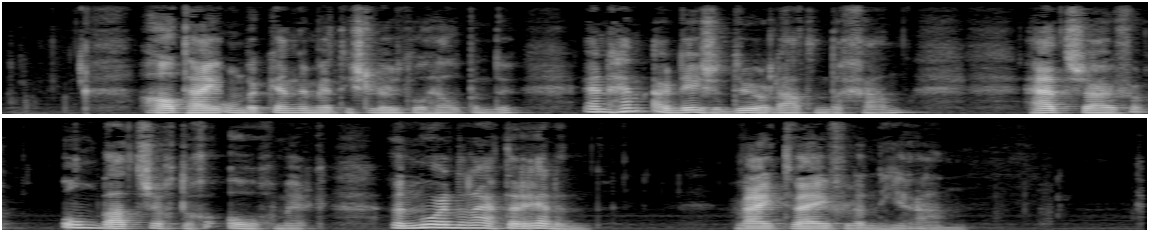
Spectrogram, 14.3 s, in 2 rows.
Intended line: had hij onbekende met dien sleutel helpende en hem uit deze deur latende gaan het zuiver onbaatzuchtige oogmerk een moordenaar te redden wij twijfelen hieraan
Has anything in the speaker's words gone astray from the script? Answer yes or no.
no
